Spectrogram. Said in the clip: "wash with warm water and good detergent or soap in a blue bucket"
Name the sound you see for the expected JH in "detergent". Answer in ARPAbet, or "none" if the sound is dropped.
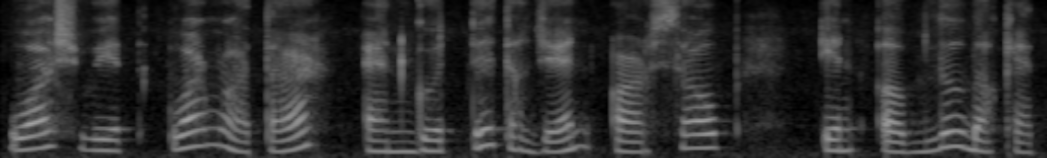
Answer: JH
